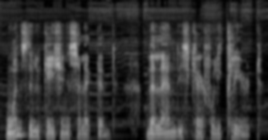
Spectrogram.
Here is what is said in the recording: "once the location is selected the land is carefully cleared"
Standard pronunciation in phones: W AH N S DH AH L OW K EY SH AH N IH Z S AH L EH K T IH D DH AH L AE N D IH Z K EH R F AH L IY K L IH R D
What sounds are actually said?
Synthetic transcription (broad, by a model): W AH N S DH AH L OW K EY SH AH N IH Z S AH L EH K T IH D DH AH L AE N D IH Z K EH R F AH L IY K L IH R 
